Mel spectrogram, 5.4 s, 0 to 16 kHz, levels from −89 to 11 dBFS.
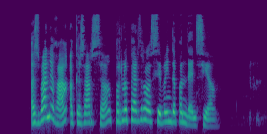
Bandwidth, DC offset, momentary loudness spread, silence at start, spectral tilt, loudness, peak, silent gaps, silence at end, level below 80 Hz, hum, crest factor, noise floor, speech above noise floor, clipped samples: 11.5 kHz; under 0.1%; 10 LU; 0.65 s; -3 dB/octave; -27 LUFS; -6 dBFS; none; 1.05 s; -86 dBFS; none; 22 dB; -84 dBFS; 57 dB; under 0.1%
